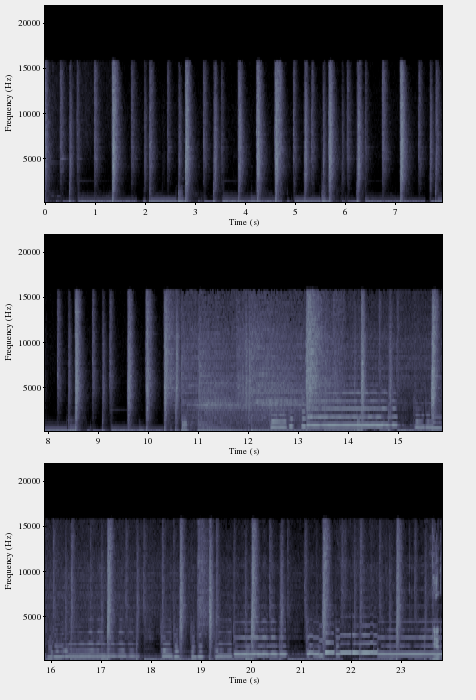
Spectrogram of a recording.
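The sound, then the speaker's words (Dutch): Busy jazz drumming opens with punchy kicks and crisp cymbal hits, then a bright, agile flute line enters and solos over the continuing drums and bass. “Fantastische fluitist met een enorme staat van dienst”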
